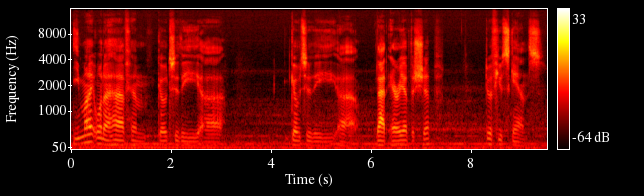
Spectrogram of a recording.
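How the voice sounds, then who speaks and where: A man's voice: lowish voice, slow, pauses often. A man playing a tabletop game, speaking casually and politely as he searches for his words. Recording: clearly noisy background.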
